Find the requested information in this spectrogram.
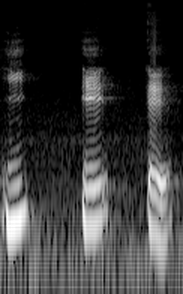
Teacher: ই এ এ, ঠোঁট প্রসৃত হলো, তাই প্রসৃত বা প্রসারিত স্বরধ্বনি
